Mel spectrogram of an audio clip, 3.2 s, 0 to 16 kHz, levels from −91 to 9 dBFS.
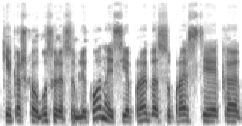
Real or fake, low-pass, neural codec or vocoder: real; 14.4 kHz; none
